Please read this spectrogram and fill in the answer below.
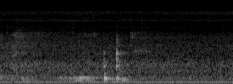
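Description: Two light clicks about a second in as a chrome cocktail-layering dispenser is lifted off a glass, over a steady low hum.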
